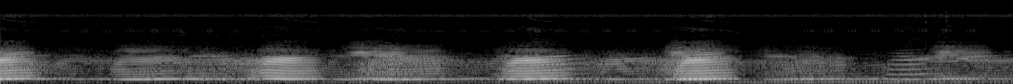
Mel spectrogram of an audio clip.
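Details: Frog that puffs up like a balloon then blows out the air in a loud honk, repeated over and over for hours; deep nasal harmonic honks swell and fade roughly every one to two seconds, with a steady faint high whine behind.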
